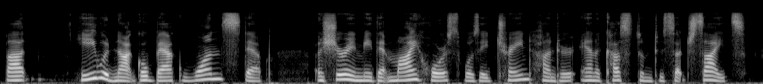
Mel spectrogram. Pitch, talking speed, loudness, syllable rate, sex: 185 Hz, 175 wpm, -18 LUFS, 4.8 syllables/s, female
